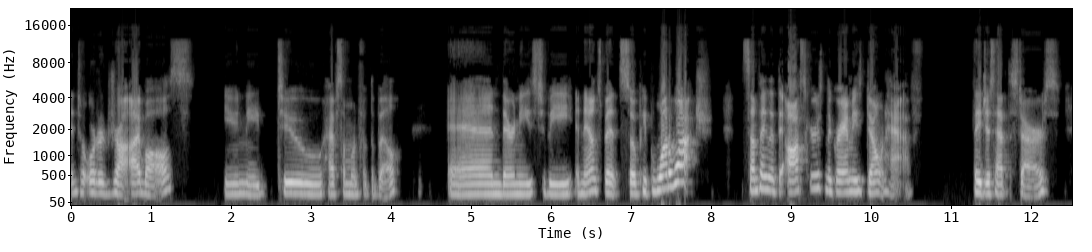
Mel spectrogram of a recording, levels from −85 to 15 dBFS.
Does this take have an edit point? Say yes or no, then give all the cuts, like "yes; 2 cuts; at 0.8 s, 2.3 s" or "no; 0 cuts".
no; 0 cuts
